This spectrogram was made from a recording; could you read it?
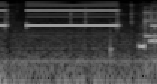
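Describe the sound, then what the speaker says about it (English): Electronic metal detector beeping in the Phoenix Wright: Ace Attorney video game, sharp high tones in short repeated bursts followed by a couple of lower blips, loud and clean. "Nick, it's beeping. The metal detector's found something."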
